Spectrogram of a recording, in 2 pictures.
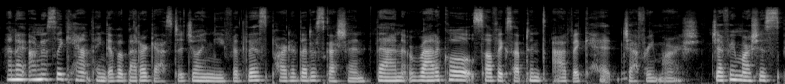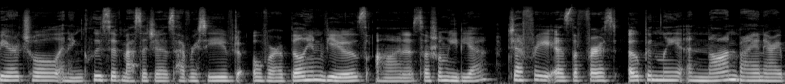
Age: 20-39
